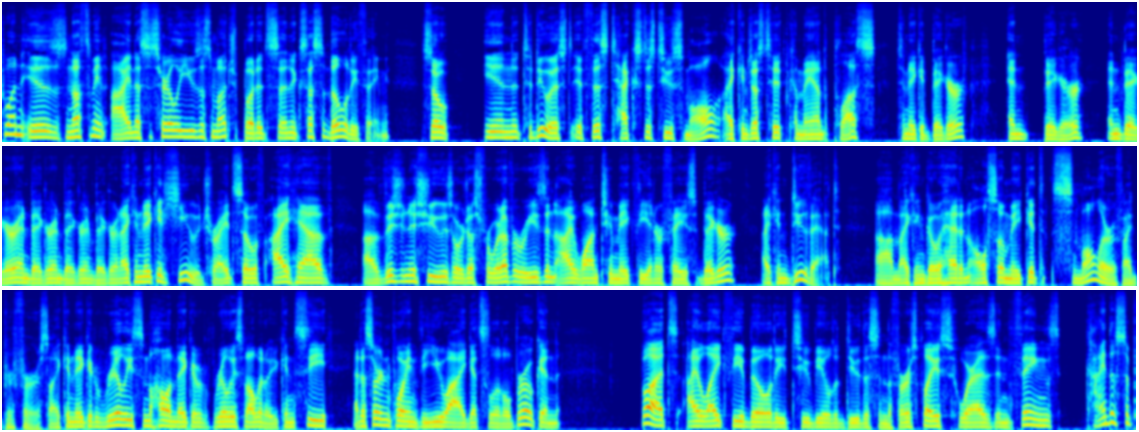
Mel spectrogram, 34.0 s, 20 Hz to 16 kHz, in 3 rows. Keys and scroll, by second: 8.1 super+=, 9.6 super+=, 19.3 super+0, 20.4 super+-, 28.1 super+=.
